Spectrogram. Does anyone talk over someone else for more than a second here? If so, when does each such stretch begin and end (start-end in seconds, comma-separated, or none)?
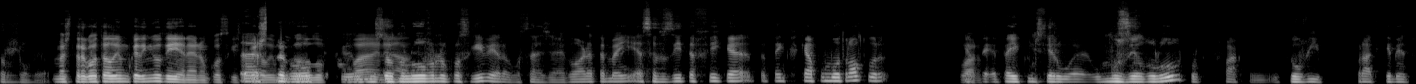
2.4-4.1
